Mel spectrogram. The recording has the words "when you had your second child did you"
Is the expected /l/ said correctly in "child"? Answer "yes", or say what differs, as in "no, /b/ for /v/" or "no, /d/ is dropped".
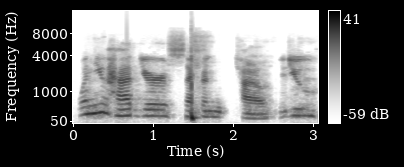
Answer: yes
